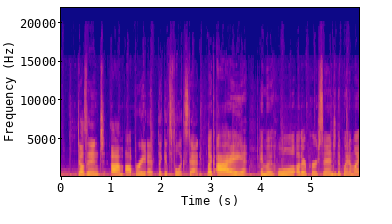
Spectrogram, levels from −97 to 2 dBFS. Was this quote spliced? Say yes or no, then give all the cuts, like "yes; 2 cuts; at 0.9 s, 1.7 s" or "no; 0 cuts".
yes; 1 cut; at 2.8 s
